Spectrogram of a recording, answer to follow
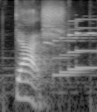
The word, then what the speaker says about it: cache: Cache. The correct pronunciation is cache.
